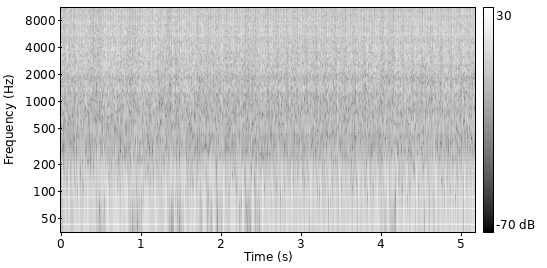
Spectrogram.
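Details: Caterpillar C13 diesel, cylinder head cover off, injector bolts loosened for a one-by-one cut-out test; loping, uneven idle with heavy smoke, one cylinder dropping out; damaged injector or rocker arm suspected, not confirmed.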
